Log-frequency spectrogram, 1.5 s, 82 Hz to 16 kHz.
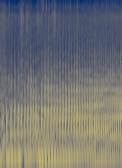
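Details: Suzuki Satria Fi150 injection motorcycle, stock spec but fitted with a racing exhaust, ridden slowly at low, gentle throttle: loud raspy exhaust runs unevenly with brief dips and stumbles (brebet); owner blames the racing exhaust swap.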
